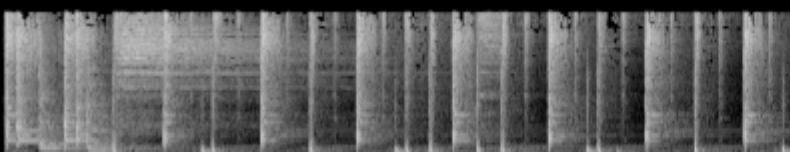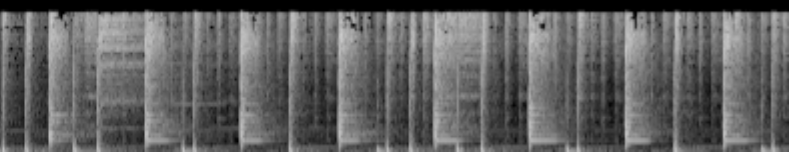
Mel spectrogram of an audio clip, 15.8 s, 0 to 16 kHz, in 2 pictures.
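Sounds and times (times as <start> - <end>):
drum kit ringtone: 0.0 - 15.7.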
